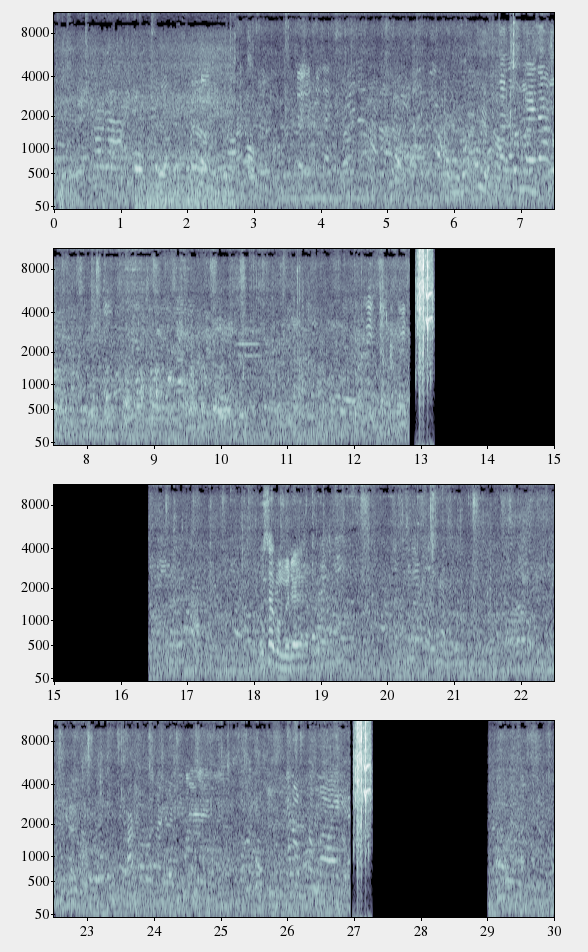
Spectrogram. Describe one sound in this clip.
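A crowd of people chatters on a busy street outdoors.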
